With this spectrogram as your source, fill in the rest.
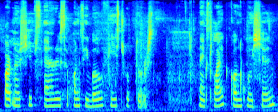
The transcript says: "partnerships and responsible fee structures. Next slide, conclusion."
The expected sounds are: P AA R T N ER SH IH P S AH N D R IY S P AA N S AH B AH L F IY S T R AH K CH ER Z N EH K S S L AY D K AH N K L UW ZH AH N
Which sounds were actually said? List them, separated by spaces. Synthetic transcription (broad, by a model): P AA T N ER SH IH P S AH N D R IY S P AA N S AH B AH L F IY S T R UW K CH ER S N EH K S S L AY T K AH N K L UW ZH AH N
